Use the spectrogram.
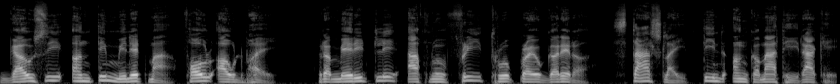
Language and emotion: Nepali, neutral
